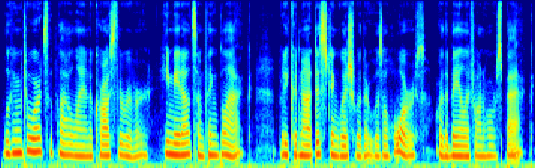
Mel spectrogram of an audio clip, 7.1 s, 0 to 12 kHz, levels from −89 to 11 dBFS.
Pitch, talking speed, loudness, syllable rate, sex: 180 Hz, 235 wpm, -15 LUFS, 6.4 syllables/s, female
